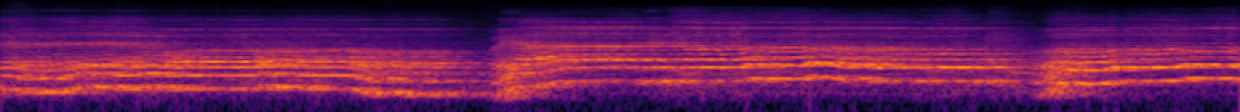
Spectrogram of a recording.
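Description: Group of male voices chanting Orthodox Tewahedo liturgical chant (zema) in unison. Long held notes in slow phrases, with short breaks for breath about five and ten seconds in.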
